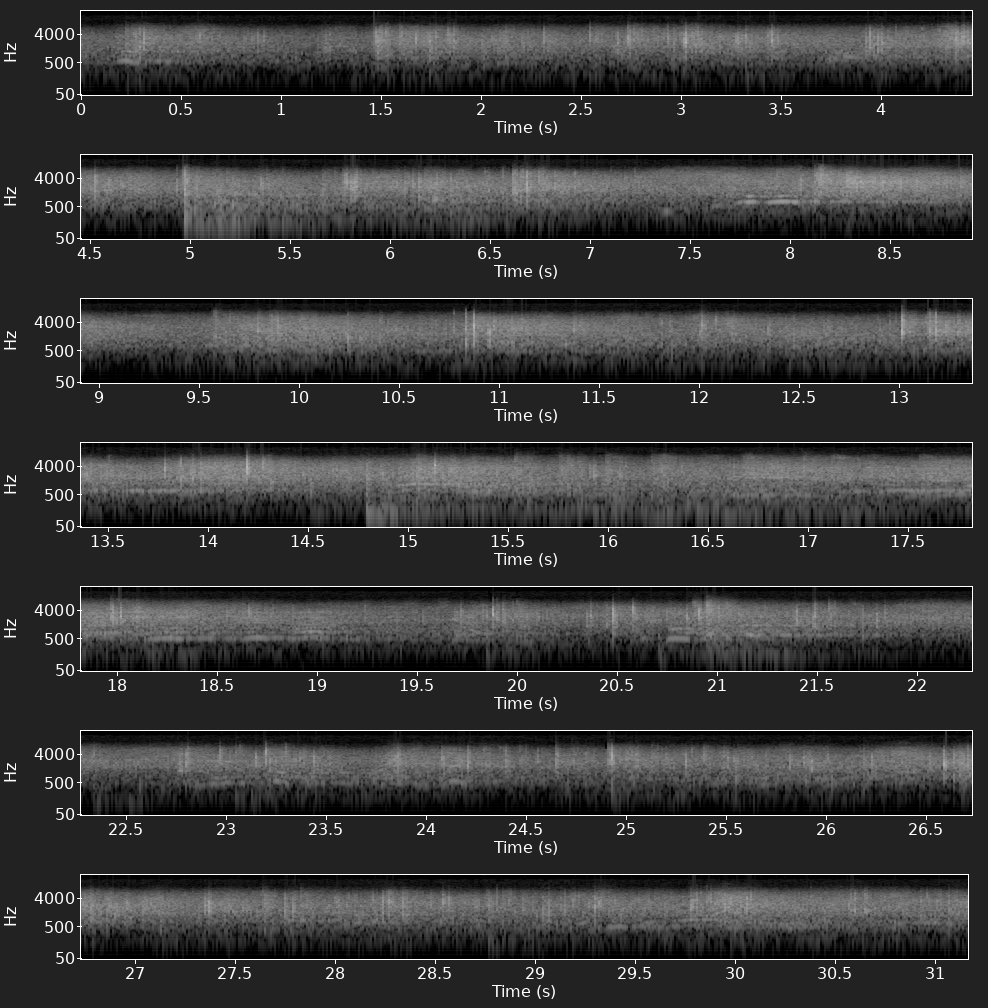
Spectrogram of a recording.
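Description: Live rink sound of an ice hockey game: skates scraping and sticks and puck clacking in quick, irregular knocks, with voices calling out. There are two heavier thuds, about five seconds in and about fifteen seconds in.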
